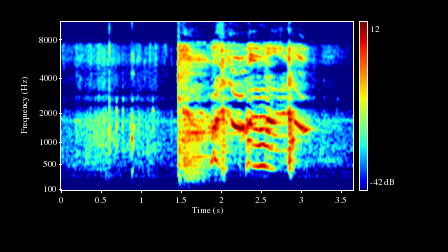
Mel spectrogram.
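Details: Chronic cough present since summer 2016, which the patient believes is triggered by extreme temperature changes in the apartment, recorded July 2018: a short run of harsh coughs with a throaty, slightly squeaky tail.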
